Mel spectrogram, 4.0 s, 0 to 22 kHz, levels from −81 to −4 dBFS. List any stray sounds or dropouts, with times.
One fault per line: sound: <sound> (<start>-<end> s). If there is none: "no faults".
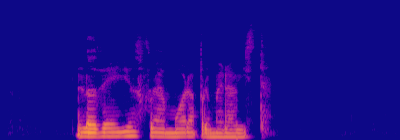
no faults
